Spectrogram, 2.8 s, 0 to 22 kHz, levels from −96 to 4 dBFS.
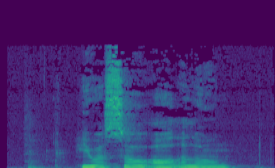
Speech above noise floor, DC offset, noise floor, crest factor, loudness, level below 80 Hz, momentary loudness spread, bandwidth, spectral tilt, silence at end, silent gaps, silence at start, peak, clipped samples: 25 dB; under 0.1%; -55 dBFS; 14 dB; -30 LUFS; -66 dBFS; 9 LU; 16 kHz; -4.5 dB/octave; 0.45 s; none; 0.3 s; -18 dBFS; under 0.1%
